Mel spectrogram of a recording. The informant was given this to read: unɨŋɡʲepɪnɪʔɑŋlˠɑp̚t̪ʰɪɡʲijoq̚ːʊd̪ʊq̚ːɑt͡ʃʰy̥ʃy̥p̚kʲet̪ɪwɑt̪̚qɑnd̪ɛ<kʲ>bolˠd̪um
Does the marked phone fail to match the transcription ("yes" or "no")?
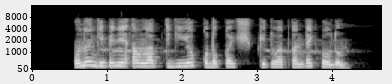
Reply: no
